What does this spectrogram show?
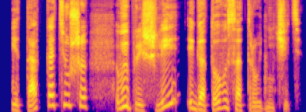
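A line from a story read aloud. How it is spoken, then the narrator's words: Affectionate. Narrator (Russian): сказал он ласково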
